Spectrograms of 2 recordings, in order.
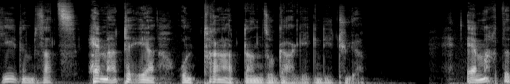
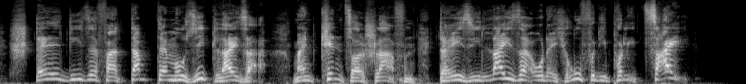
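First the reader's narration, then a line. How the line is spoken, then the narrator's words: Screaming as loud as possible. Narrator (German): so laut er konnte schrie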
